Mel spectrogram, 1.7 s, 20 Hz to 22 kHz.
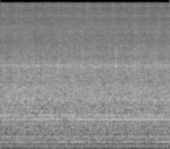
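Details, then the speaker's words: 3000GT/Stealth 5-speed AWD manual transmission spun by a drill press in neutral on the bench, after modifying for extra clearance to keep the 3/4 slider centered: smooth steady hum, no rattles, the neutral rattle fixed. "flat no noise no rattles or no I call that a fix"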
